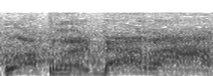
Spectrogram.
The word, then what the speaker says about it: La Primera: La Primera. Stephanie, the care. You need to roll your R's a little bit on that, man. La Primera.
